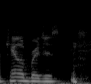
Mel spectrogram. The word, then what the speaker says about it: Mikal Bridges: But you got guys like Michael Bridges and everything. I'm not sure how you pronounce his name. Mikal Bridges.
